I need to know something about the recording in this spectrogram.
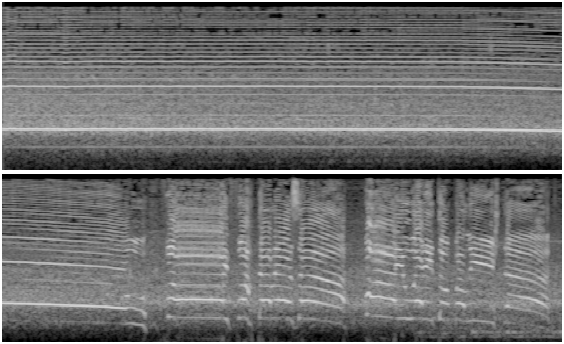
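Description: A Brazilian football commentator's long drawn-out goal cry: one held note for about eight and a half seconds that drops in pitch at the end, then fast, excited shouted commentary.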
